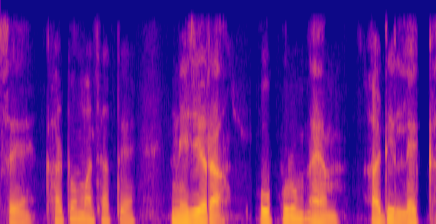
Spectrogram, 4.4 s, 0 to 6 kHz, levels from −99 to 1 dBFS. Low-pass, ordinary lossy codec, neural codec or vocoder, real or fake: 5.4 kHz; none; codec, 16 kHz, 16 kbps, FunCodec, trained on LibriTTS, 50 frames a second; fake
